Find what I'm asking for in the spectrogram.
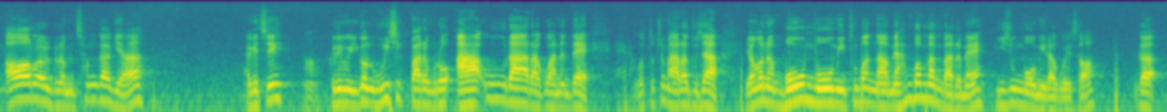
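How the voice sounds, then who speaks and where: Animated male English exam teacher. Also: on the high side, poor audio. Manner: animated, rhetorical questions to students. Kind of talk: exam-prep lecture.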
